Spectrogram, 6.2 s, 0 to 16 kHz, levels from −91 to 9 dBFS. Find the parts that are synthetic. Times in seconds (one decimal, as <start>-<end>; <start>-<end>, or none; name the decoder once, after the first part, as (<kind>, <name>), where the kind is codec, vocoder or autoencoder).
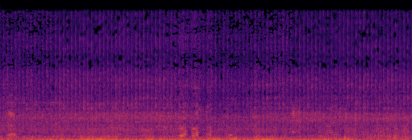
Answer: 0.8-2.5 (vocoder, Vocos); 4.4-6.2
